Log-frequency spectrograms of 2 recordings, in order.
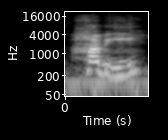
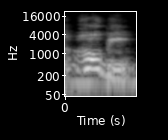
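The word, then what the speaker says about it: Hobbii: I just learned that it's pronounced hubby cuz it's German and it's not pronounced Hobie she was like yeah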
